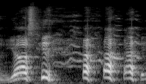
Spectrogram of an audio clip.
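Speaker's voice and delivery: slow, laughing through the question. Real, not acted. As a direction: chuckle as you ask. Laughs while asking again.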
